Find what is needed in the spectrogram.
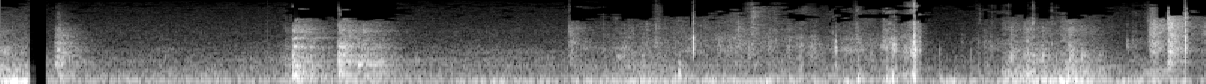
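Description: Handling noise close to the microphone: scattered small clicks and knocks with light rustling, a sharp click about a second in and another about three seconds in.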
